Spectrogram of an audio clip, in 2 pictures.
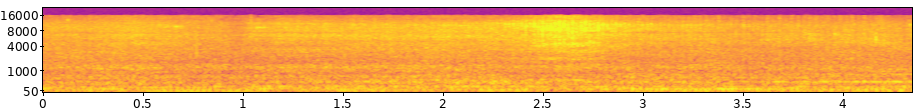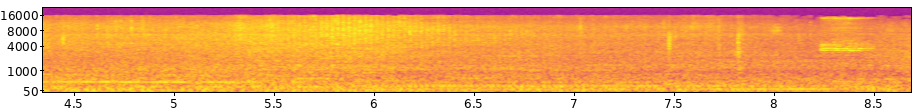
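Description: Road traffic passing close by: a bus and then a truck going past, with engine hum under a steady wash of tyre and road noise and a brief swell of hiss about two and a half seconds in.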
